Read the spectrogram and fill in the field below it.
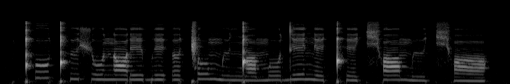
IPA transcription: ǃʰo˦ǃʰɨ˨ʃo˨nɒ˨ ɾe˨be˨ʔə˨ǁo˦ mɨ˨ŋ͡ǃɒ˨mo˦ de˦ne˨ǃʰe˨ t͡ɕʰɒ˦mɨ˨ t͡ɕʰɒ˨

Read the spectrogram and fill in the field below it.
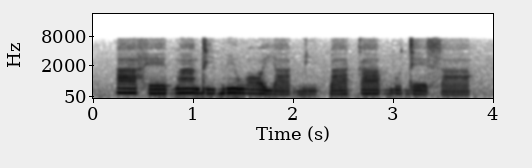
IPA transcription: a˦he˧ bã˦di˧bĩ˦ wɔ˦˨ja˨ɡ͡bi˨ k͡pa˨˦ka˦ bu˦de˦˨sa˧

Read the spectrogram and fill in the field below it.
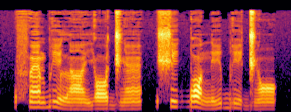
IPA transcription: fɛ̃˦bi˦˨ lã˨jɔ˧d͡ʒɛ̃˧ | ʃi˦ɡ͡bɔ˦˨ni˨˦ bi˦˨d͡ʒɔ̃˧

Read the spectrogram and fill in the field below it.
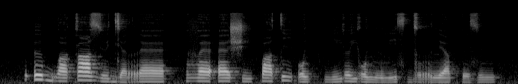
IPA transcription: ʔø˦ bwɑ˧kɑ˦ zy˧dʲɑ˨ræ˦ | væ˦ʔæ˦ʃi˧ pɑ˧ti˦˨ʔo˨lʲ pʰi˨˦jø˦jo˧lʲu˨lʲ i˦˨sʲ do˨˦rlʲɑ˨˦pʰe˨zy˧

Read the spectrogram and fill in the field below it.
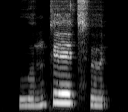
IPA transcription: wʊ˨˥ŋkɛː˥t͡sʰɵ˧t̚

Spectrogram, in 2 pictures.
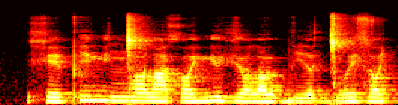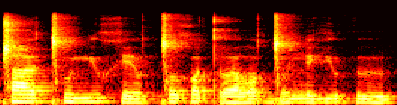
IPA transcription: xepʼimʲe ŋ͡ǀɔlˠaxɔɪ̯mʲɯ vʲɯʊ̯lˠɯ biə̯ ɡ͡ǀoɪ̯zɔɪ̯ǁaə̯ ǀʰumʲuxeʊ̯ ǀoxɔtʼɤə̯lˠo ɡ͡ǀoɪ̯ŋevʲu hɯ

